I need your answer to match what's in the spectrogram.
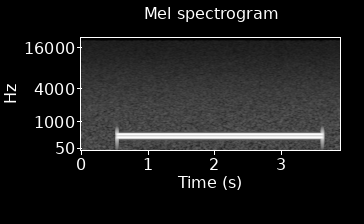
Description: Telephone call progress tone (North American or UK plan), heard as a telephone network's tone, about 350, 450 Hz. Dial tone.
